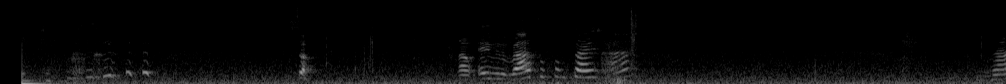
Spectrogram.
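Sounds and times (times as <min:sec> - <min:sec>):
low background noise: 0:00.2 - 0:10.0.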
